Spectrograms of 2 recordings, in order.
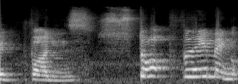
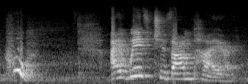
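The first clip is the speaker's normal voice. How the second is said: normal talking voice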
